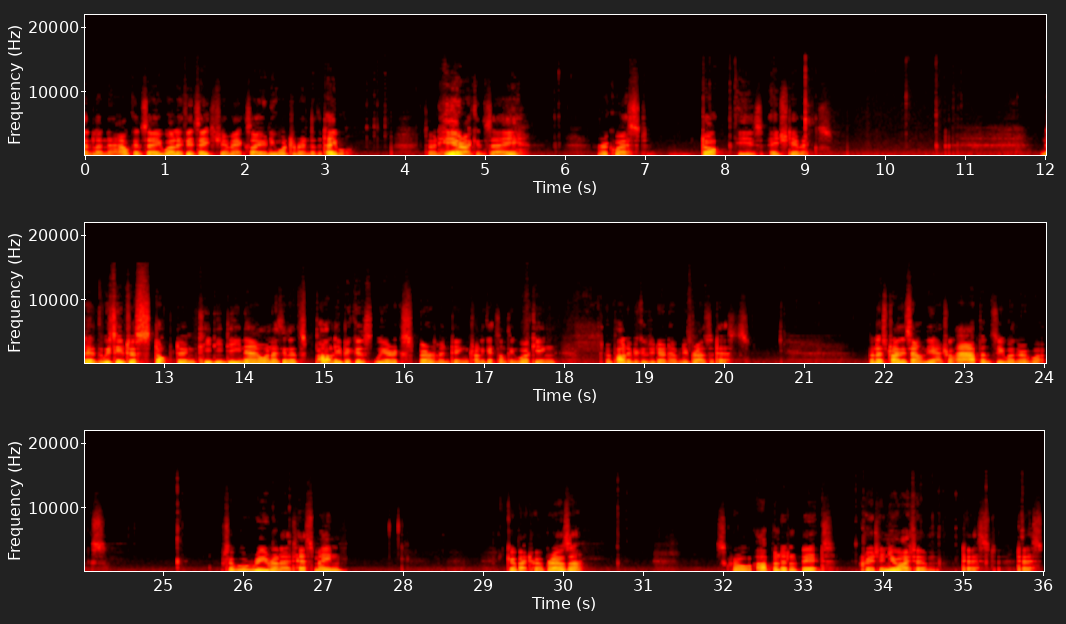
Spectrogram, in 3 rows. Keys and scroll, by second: 6.9 Return, 26.7 super+r.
